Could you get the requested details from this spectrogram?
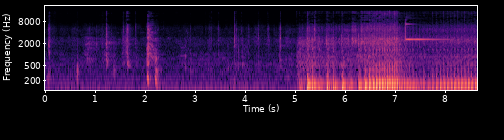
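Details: Engine that would not start, apparently from water-contaminated fuel from a gas station: a few faint clicks, then it catches and settles into a steady even idle with a brief beep; running normally again.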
